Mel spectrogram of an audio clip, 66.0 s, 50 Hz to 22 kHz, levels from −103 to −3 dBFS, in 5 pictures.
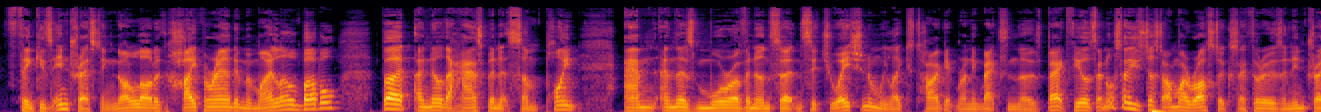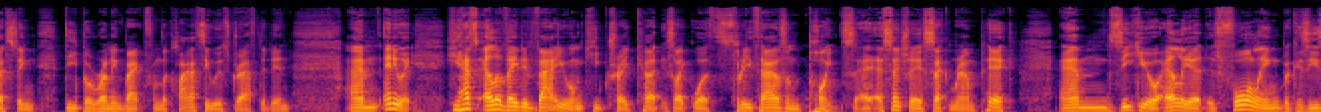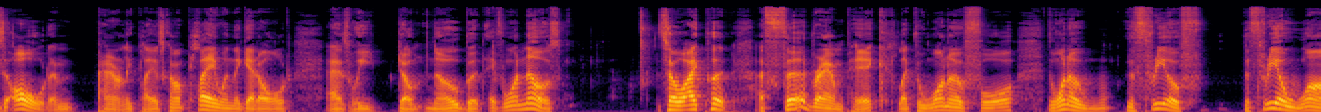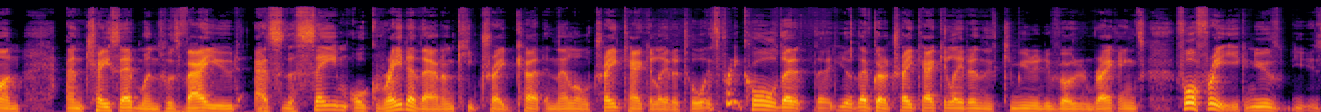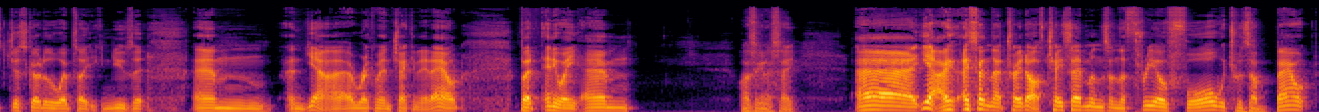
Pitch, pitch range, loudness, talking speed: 105 Hz, 90-120 Hz, -24 LUFS, 200 wpm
